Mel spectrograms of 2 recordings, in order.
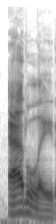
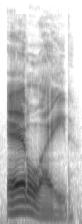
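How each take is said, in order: First: It is said in the speaker's own American accent. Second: It is said in a local Australian accent.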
